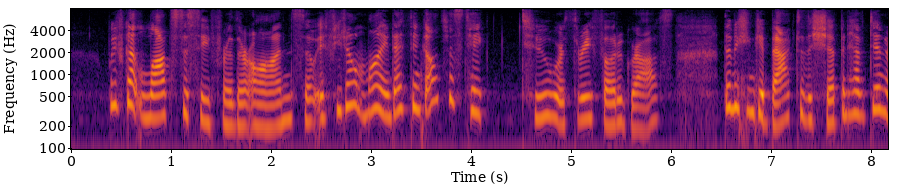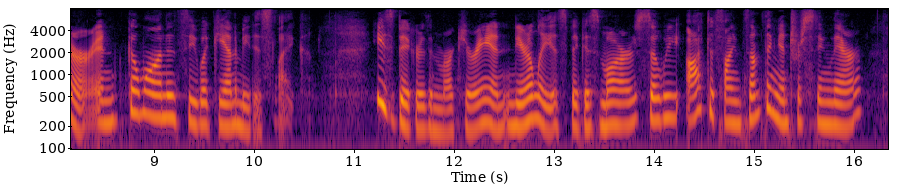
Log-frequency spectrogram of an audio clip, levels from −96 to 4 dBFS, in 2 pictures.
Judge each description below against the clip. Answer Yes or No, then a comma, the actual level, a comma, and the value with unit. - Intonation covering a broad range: Yes, wide, 5.8 semitones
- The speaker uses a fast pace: Yes, fast, 215 wpm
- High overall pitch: Yes, high, 245 Hz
